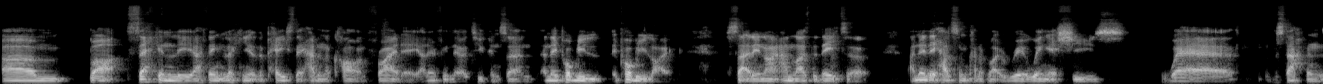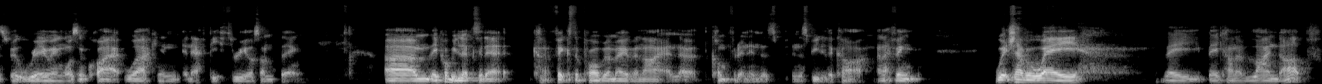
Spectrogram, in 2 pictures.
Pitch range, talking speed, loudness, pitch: 80-90 Hz, 210 wpm, -21 LUFS, 90 Hz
